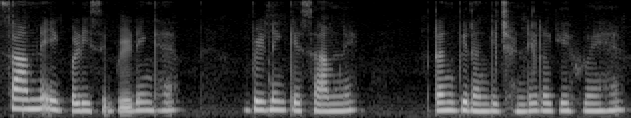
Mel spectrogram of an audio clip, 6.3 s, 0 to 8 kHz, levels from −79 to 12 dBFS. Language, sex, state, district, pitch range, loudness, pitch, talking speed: Hindi, female, Haryana, Rohtak, 190-215 Hz, -17 LUFS, 200 Hz, 140 wpm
